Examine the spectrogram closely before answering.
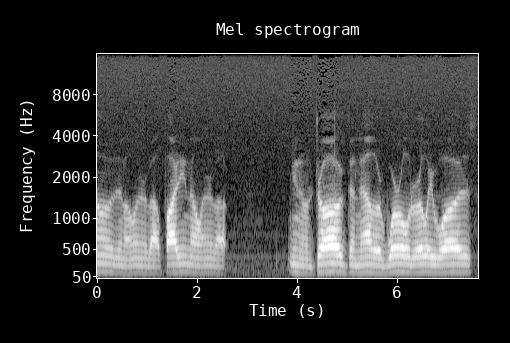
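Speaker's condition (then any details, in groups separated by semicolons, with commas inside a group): Brain injury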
